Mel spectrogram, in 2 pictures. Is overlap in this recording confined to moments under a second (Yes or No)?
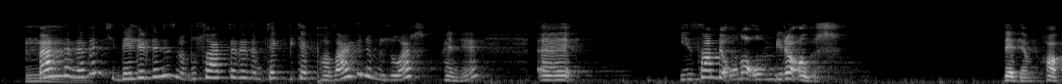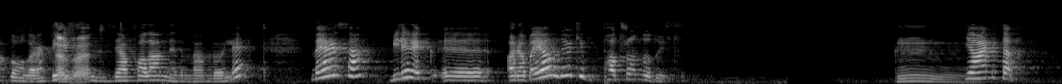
Yes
